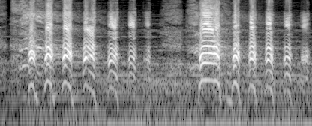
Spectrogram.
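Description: A man's exaggerated, villainous laughter in a quick run of short "ha" sounds, with one longer one near the end, over sustained dramatic background music.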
